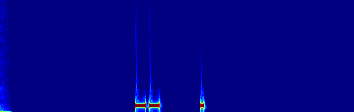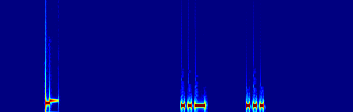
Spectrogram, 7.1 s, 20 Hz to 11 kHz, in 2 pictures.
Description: Morse code, heard as a keyed tone, about 34 wpm, spaced as for 16 wpm, 700 Hz. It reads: ME US
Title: 4x Character Spacing - Top 200 Words - 35wpm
